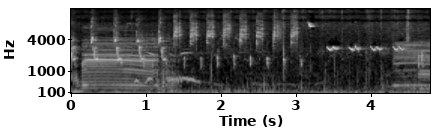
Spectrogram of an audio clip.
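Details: Tame cattle walking in a line along a village road to the pen in the morning. A long moo opens, a second one starts at the end, with repeated bird twitters and faint footsteps between them.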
